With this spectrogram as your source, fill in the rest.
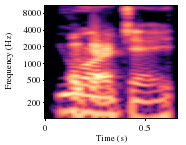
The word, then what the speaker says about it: Ugarte: responsible for no G oh Ugarte sorry sorry I just found out that pronunciation you're right garnacho is his rashford's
